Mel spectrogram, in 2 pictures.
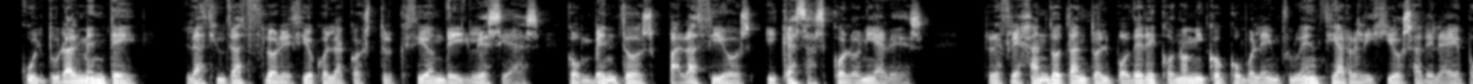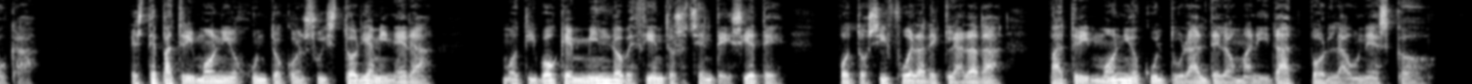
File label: locutor spanish voiceover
